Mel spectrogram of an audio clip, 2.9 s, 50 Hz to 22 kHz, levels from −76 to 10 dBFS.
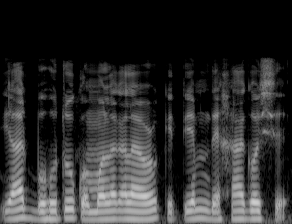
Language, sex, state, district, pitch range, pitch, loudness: Assamese, male, Assam, Sonitpur, 140-150 Hz, 145 Hz, -15 LUFS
